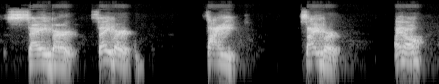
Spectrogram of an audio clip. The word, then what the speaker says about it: Seibert: he's not gonna be a starting card it's pronounced saber saber fight cyber I know yes I know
